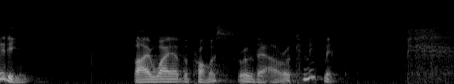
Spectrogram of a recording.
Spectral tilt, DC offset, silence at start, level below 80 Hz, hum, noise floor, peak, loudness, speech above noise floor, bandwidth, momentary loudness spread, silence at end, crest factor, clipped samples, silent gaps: -8 dB/octave; under 0.1%; 0 s; -64 dBFS; none; -69 dBFS; -12 dBFS; -33 LUFS; 38 dB; 10.5 kHz; 21 LU; 0.05 s; 22 dB; under 0.1%; none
